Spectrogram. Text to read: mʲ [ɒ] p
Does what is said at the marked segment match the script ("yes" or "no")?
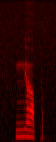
yes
